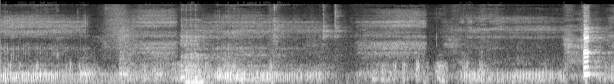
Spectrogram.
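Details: Dog lounging and sleeping: rough, snorting breaths with soft rattling on each breath in a quiet room; ordinary snoring.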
